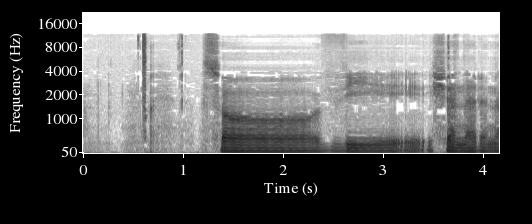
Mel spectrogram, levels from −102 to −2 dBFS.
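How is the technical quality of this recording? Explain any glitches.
Throughout the speech, s sounds are gritty and lispy and the treble has a metallic sheen, with nothing above 11.8 kHz. The likely cause is HE-AAC compression, which rebuilds the top band by copying lower bands upward, so its harmonics misalign. The heavy damage fits a bitrate near 16 kbps.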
